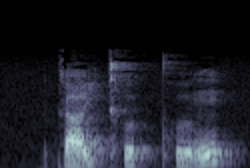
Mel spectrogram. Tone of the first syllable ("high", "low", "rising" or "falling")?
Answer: low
